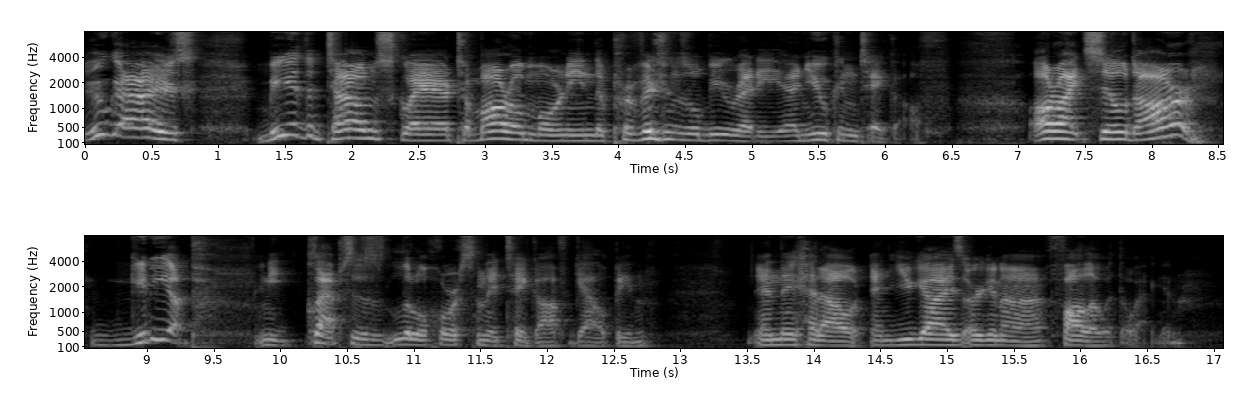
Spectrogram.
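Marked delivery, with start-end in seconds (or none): 0.0-9.4 loud, raised dwarvish character voice. A game master voicing a dwarf speaking to the players, in a dwarf voice. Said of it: "Dwarves would talk like this".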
